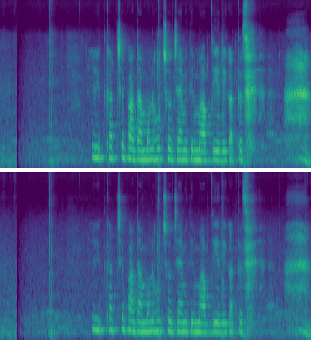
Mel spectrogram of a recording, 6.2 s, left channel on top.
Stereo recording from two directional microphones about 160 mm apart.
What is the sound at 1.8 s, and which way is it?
A woman's voice, 10° left (ahead or behind).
